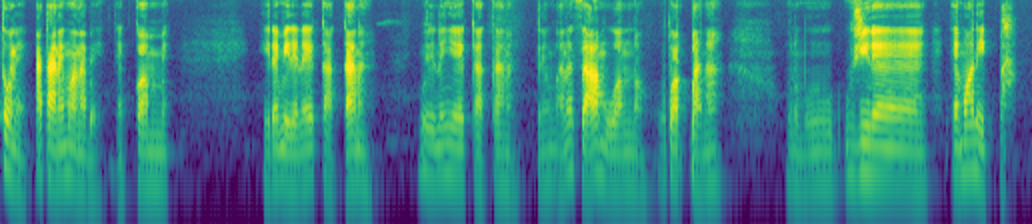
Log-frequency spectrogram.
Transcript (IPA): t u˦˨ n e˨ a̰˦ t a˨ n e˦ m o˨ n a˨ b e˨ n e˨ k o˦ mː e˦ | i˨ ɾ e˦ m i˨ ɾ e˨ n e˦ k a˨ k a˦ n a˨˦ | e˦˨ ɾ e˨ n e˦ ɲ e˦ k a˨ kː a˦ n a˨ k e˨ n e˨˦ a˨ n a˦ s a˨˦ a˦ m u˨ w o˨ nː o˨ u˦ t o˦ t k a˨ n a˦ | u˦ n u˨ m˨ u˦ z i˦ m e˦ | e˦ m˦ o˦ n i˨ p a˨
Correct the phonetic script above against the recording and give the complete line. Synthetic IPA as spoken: t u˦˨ n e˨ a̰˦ t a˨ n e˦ m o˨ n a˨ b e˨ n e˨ k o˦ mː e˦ | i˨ ɾ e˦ m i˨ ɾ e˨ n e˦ k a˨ k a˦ n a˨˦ | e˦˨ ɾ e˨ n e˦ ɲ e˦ k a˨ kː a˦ n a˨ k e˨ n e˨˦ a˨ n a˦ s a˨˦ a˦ m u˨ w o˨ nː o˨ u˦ t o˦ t k͡p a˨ n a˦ | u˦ n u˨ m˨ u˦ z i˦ n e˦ | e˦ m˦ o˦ n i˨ p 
